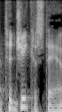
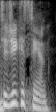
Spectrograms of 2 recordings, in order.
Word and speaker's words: Tajikistan: They took their bikes through Tajikistan. Am I saying it correctly? Well, Tajikistan. Tajikistan. Okay, that sounds better.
